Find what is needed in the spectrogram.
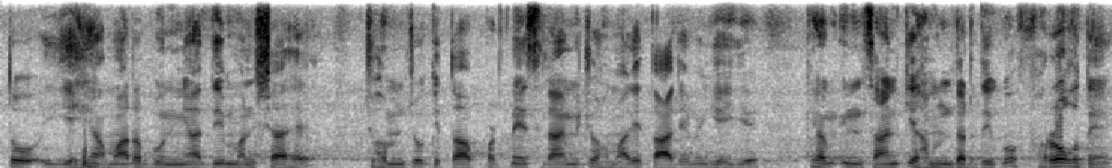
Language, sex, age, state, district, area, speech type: Urdu, male, 18-30, Delhi, East Delhi, rural, spontaneous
